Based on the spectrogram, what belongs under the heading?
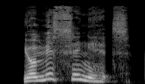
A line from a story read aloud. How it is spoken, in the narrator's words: Ermgard called anxiously to Pris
